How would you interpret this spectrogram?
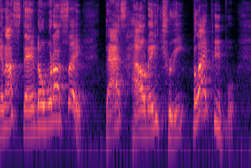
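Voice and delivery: ordinary talk

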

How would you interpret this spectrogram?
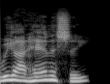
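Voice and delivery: casual, low-key, toned-down delivery. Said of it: "She was like".

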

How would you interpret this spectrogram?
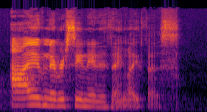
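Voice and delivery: plain

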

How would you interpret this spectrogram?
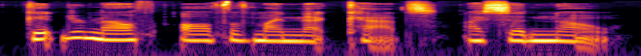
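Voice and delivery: ordinary delivery, nothing marked

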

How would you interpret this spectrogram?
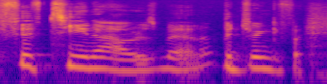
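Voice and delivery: tearful, high-pitched voice, talking through tears. Retelling telling a police officer how long he'd been drinking: retelling own tearful words. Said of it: "tearing up, crying and shit".

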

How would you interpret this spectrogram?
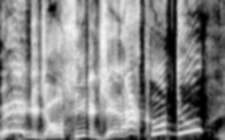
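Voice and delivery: very high voice, swooping pitch, drawn-out words. Imitating how Jar Jar Binks talks: Jar Jar Binks voice. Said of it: "What he be coming up like".

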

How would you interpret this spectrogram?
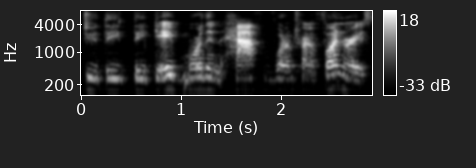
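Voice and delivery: plain

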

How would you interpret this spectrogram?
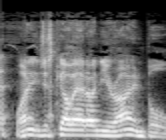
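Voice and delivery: put-on sarcastic, taunting tone. Imagining someone taunting a man who failed to become a cop: mock-sarcastic taunt. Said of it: "someone sarcastically said to him".

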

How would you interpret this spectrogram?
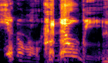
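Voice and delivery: very high, creaky, rough movie villain rasp. Trying out top Star Wars impersonations: a Star Wars character impression. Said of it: "top 5 impersonations from Star Wars".

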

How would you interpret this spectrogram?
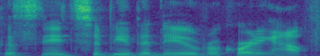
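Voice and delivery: ordinary talk

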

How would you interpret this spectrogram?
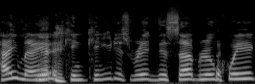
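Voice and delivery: put-on country accent, very high-pitched. Brainstorming voices with others, speaker tries out a country voice. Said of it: "A country voice might be different".

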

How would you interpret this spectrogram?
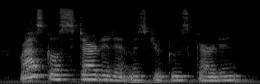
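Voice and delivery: ordinary delivery

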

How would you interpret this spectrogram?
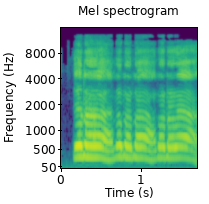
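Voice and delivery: high, loud mock yelling, accusing tone. Retelling the governor yelling as Bruno approached: imitating Serra shouting. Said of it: "ele gritando".

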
